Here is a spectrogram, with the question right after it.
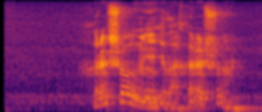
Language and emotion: Russian, positive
